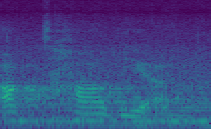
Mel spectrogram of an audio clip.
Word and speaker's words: Octavia: And it's pronounced Octavia.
